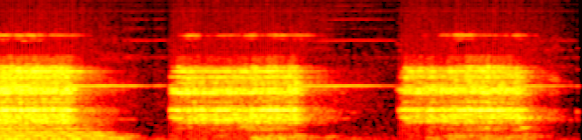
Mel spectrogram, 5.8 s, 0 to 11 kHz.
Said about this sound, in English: It was shortly after 11 o'clock when I got back to my apartment. Almost at once, the telephone began ringing.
